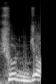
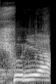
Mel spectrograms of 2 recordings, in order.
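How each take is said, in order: First: সূর্য said as শুর্জো, with a hard জ; সূর্য as শুর্জো, no ইয় glide; সঠিক বাংলা উচ্চারণ. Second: সূর্যা said as শুরিয়া, with a ইয় glide; ভুল উচ্চারণ. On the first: (সূর্য উচ্চারণ শুর্জো) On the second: (সূর্যা উচ্চারণ শুরিয়া) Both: Shown as a demonstration. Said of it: "সূর্যা হয় না".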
